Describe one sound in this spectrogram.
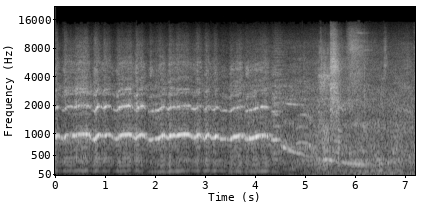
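A heavy truck engine strains and whines, then winds down.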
